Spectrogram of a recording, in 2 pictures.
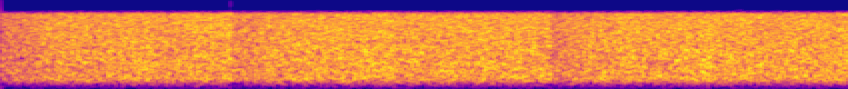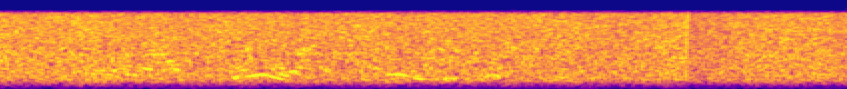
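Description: Loud, unbroken shortwave ham radio static hisses for the whole stretch, a dense muffled roar with garbled, overlapping station signals buried inside it as another station transmits over a caller's signal, and no clear voice coming through.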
